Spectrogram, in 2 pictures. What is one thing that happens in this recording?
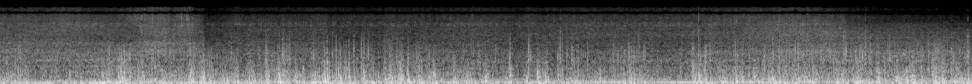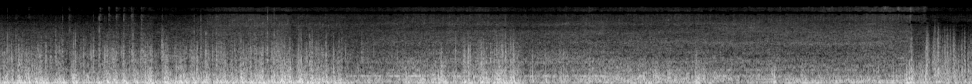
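A train engine rumbles loudly and steadily close by.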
